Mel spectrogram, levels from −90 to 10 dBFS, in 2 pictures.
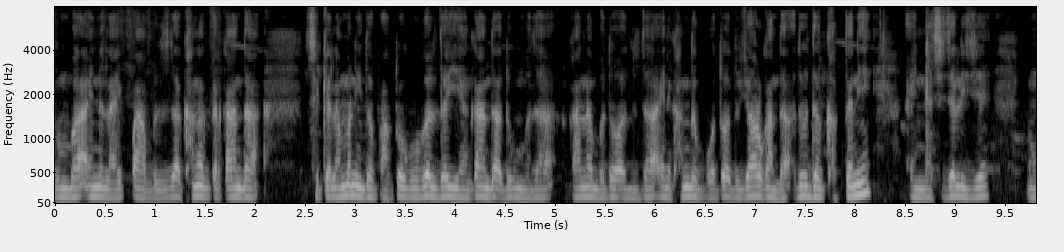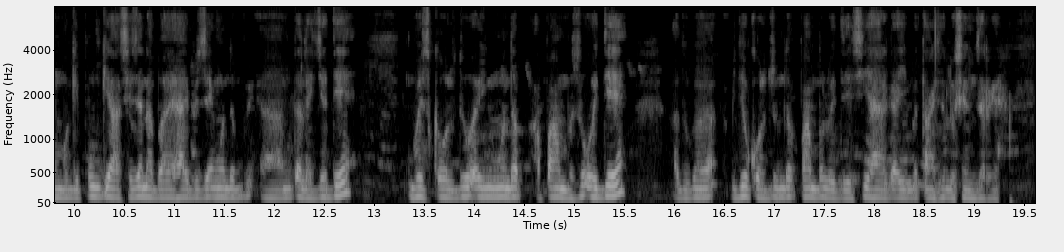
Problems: none marked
